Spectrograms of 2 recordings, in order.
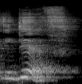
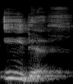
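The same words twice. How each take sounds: First: The stress is on the second syllable. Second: The stress is on the first syllable. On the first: The speaker calls it wrong. "We don't say Edith" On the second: The speaker calls it right. "we say Edith. Yes, so it's on the first part"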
